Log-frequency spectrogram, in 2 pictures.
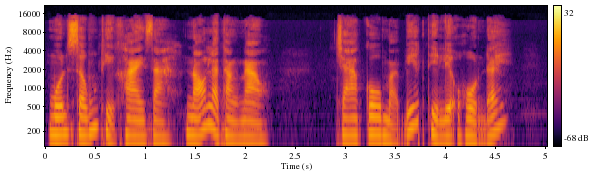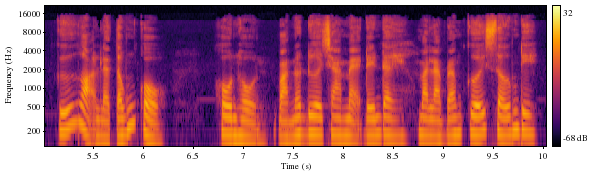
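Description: A woman's voice: low-pitched, moderate pace, dark tone, no room sound, studio quality, lightly acted. A woman voicing a stern village mother who scolds her pregnant daughter sharply. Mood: scolding.

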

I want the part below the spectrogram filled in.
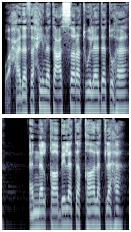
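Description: A man giving a formal scripture reading with a measured, solemn delivery. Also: mid-range voice, flat delivery, clean tone. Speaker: scripture reader. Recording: long hall reverb.

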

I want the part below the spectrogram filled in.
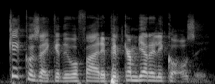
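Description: Playing a man in crisis in a radio drama monologue, an actor sounds troubled and melancholy, brooding introspectively and faulting himself in halting, repeated phrases. The voice is a little high, animated and fairly bright in tone, carrying an anxious, lost mood.

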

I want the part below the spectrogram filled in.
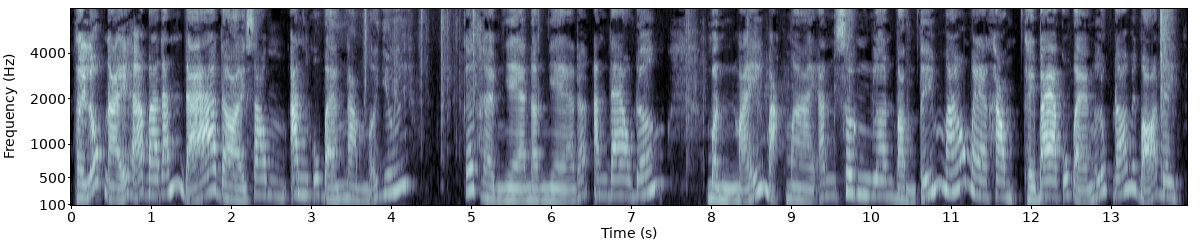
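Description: Animated Southern Vietnamese woman storyteller. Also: on the high side, unhurried. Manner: animated, dramatic exclamations. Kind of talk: casual spoken storytelling to listeners.

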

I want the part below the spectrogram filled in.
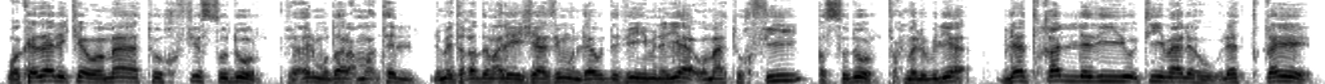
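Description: Male Mauritanian sheikh, fast and fairly high-pitched, radio teacher who quotes and repeats verses. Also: darkish tone. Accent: Mauritanian Arabic. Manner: quotes verses and repeats words while explaining. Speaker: sheikh teaching Quranic spelling. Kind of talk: radio lesson explaining a verse text.

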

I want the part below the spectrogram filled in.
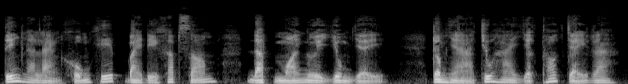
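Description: A man reading a novel aloud, calm and even, as narrator. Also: deep voice, normal speed, no echo, studio quality.

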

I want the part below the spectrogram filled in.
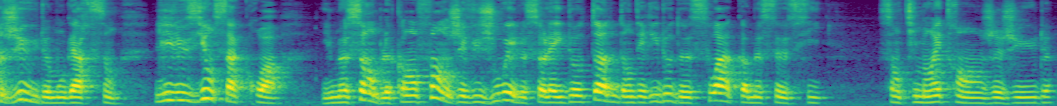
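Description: A woman's voice: sits low, a little mellow, pitched below the performer's own voice. A woman reading aloud as a tender, dreamy young male captain, speaking wistfully. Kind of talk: audiobook reading. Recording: roomy echo.

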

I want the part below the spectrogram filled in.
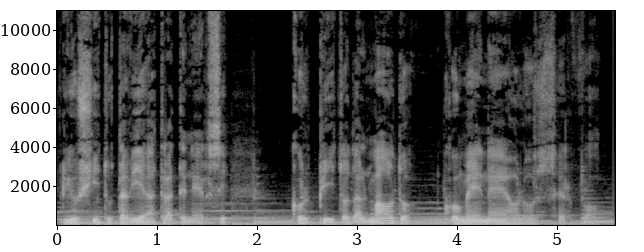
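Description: A man reading a novel aloud as an audiobook narrator, in an expressive, dramatic way. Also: sits low, measured pace, music in the background. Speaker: audiobook reader.

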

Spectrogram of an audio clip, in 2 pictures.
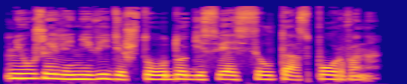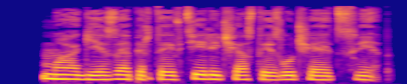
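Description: A bossy little she-dragon snaps and grumbles at the others, as a storyteller puts her on. The voice sounds warm and mellow. It is recorded close and dry for an audiobook reading. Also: mid-range voice, level tone, moderate pace, no echo, natural voice. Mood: snappy. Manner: snappy, grumbling. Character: bossy sharp-tongued female pet dragon.

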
